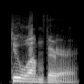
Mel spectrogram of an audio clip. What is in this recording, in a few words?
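"duumvir", American English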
